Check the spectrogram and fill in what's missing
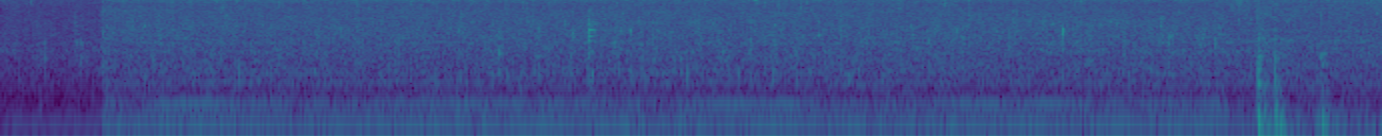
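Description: Chips deep-frying in hot oil for fish and chips, a steady, soft crackling sizzle that runs throughout, with a brief clatter near the end.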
